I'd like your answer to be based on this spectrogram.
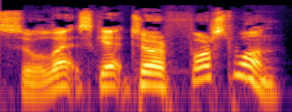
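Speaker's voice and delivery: ordinary talk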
